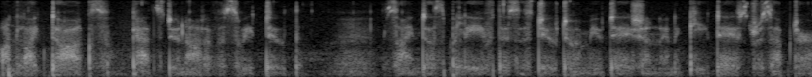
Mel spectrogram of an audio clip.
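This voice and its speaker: Whispering at a fairly slow pace. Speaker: ASMR content creator. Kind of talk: ASMR whispered facts video to help viewers sleep. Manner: whispered, soft, relaxing.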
